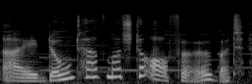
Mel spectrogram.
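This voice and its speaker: A woman voicing a wise, kindly old granny in a video game, unhurried and gently chiding. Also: medium pitch, very animated, vocal fry, soft background music, exaggerated voice. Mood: warm, inviting. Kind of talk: video game dialogue acting.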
